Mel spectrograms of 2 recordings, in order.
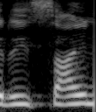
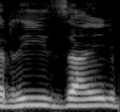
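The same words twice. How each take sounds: First: रिसाइन with a hissed S sound; wrong pronunciation. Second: रिजाइन with a J/Z sound, G silent; correct pronunciation. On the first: Teacher warning students off, misread रिसाइन with S. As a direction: misread it as रिसाइन, S unvoiced as in sign. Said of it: "रिसाइन नहीं पढ़िएगा". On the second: Teacher correcting students' reading, रिजाइन with Z sound. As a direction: voice the middle consonant in रिजाइन. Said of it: "रिजाइन पढ़ा जाएगा". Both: Shown as a demonstration.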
